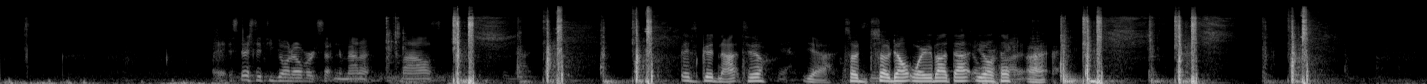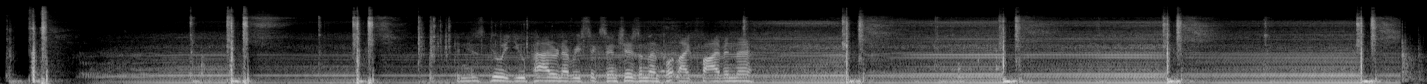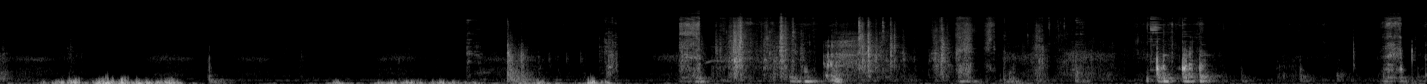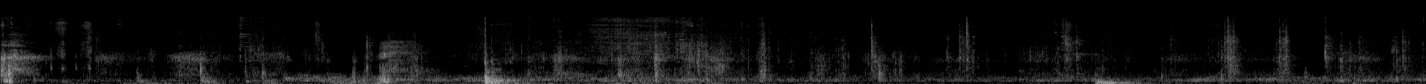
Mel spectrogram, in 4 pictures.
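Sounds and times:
wind rumble on microphone: 0:00.0 - 0:02.2, 0:28.9 - 0:30.5, 0:31.8 - 0:34.7
nail gun shots: 0:03.9 - 0:06.8, 0:10.6 - 0:13.4, 0:14.3 - 0:15.1, 0:16.2 - 0:18.8, 0:22.6 - 0:23.2, 0:24.2 - 0:24.8, 0:25.9 - 0:26.5, 0:27.8 - 0:28.5
motor humming: 0:14.7 - 0:28.3
boots and clothing scraping timber: 0:43.4 - 0:57.0.

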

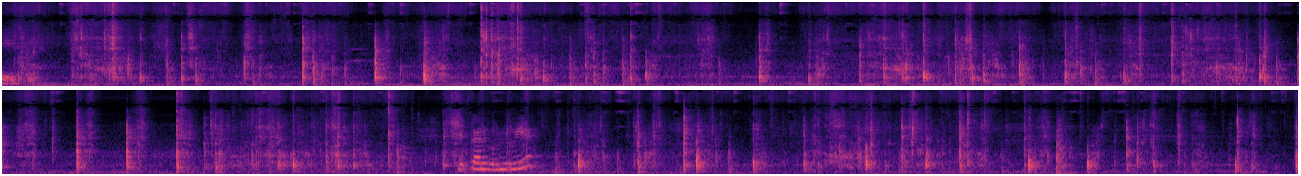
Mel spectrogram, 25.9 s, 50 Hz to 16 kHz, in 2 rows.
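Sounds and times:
spatula scraping metal pot: 0:00.0 - 0:25.9.

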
